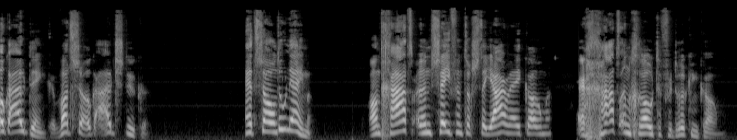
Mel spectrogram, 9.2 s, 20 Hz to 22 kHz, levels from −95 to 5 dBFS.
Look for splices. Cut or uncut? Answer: cut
